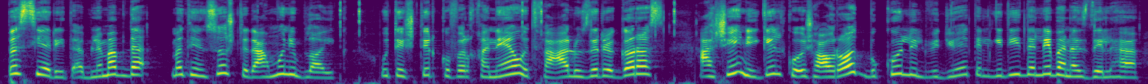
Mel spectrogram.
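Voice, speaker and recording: A woman's voice: high voice, no echo. A woman with an Egyptian accent hosting a channel and reading a novel aloud with affectionate, chatty asides. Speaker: audiobook narrator and channel host.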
